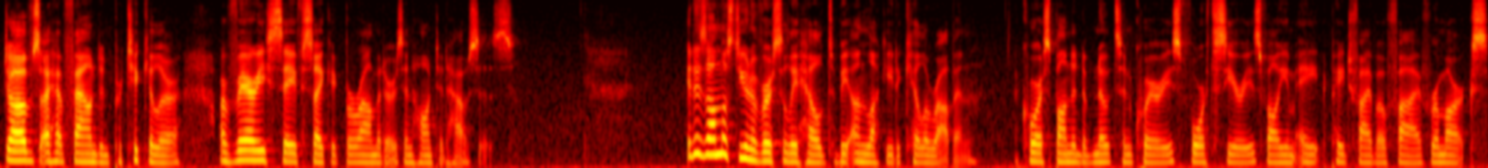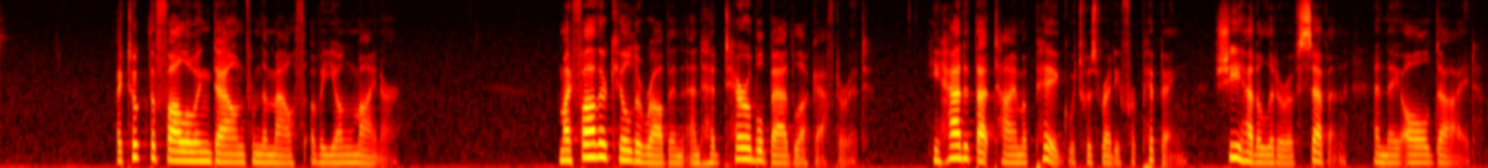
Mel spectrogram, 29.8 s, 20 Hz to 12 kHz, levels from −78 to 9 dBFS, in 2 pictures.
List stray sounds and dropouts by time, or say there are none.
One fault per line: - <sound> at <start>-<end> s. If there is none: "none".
none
